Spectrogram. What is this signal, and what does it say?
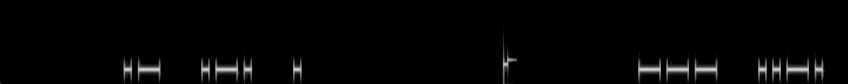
Morse code, heard as a keyed tone, about 17 wpm, spaced as for 12 wpm, 690 Hz. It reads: ARE OF
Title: 2x Character Spacing - Top 100 Words - 17wpm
